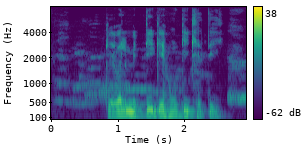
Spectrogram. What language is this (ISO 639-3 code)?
mai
